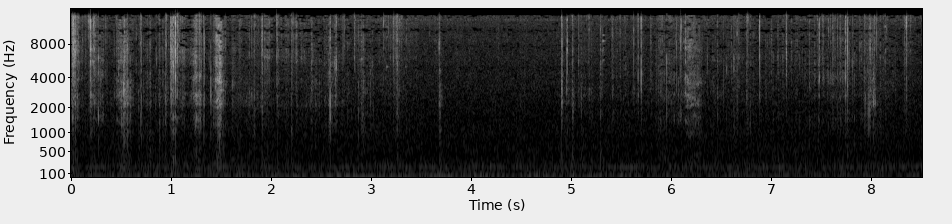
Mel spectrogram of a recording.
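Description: A utility knife blade scrapes across a solid white soap bar held in the hand, curling off thin shavings. Quiet, dry, bright scraping and crinkly crackles come in a fast, uneven string of short strokes over a low steady hum.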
